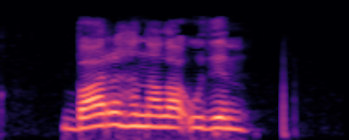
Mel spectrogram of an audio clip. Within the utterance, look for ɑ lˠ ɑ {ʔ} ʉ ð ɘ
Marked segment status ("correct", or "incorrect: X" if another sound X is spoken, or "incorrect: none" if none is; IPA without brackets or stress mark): correct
